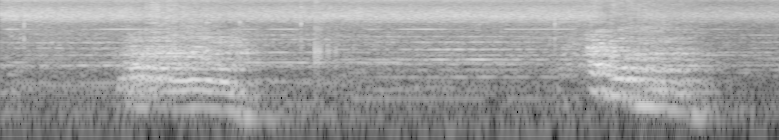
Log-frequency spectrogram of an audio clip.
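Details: A lion or tiger at Kyoto Zoo gives two deep, throaty big-cat roars, each sliding downward in pitch, over a steady background hum.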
